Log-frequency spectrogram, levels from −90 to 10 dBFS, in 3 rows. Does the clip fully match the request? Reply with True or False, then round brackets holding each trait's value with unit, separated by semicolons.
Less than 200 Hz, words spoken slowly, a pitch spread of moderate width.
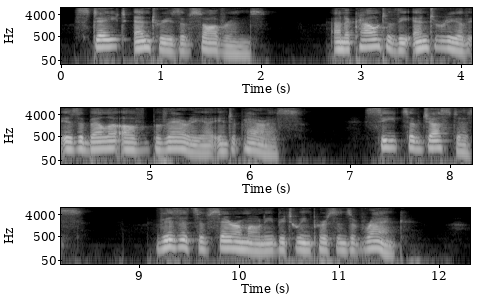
True (140 Hz; 120 wpm; 4.4 semitones)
